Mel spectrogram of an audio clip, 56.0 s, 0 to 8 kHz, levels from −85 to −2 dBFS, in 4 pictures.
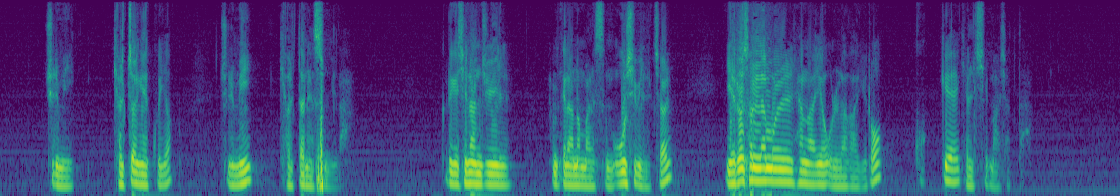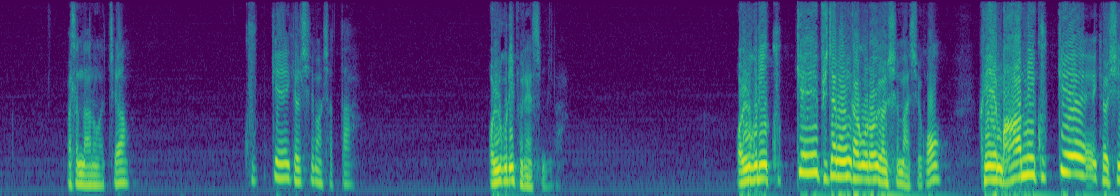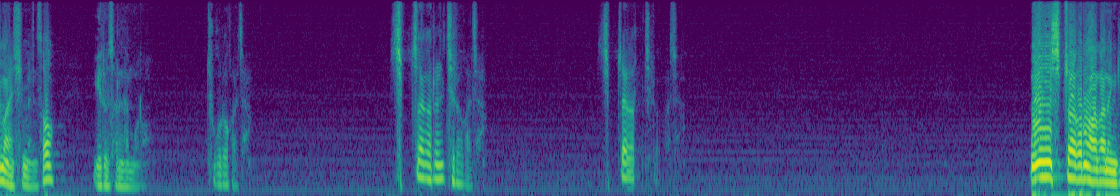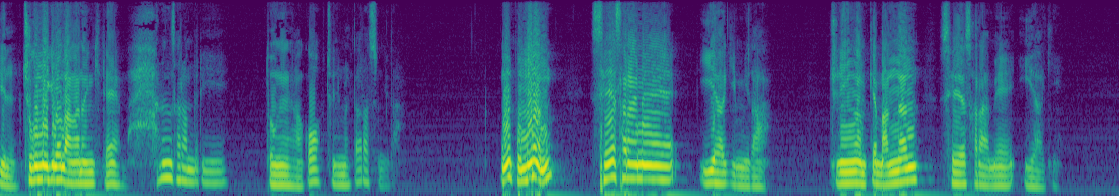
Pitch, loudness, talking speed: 100 Hz, -15 LUFS, 210 characters per minute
